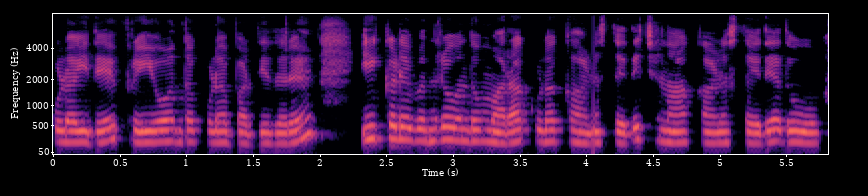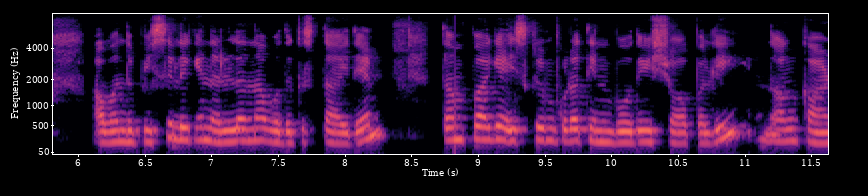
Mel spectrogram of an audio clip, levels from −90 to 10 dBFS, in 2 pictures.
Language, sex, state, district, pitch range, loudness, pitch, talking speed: Kannada, female, Karnataka, Mysore, 190-225 Hz, -28 LUFS, 200 Hz, 170 wpm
